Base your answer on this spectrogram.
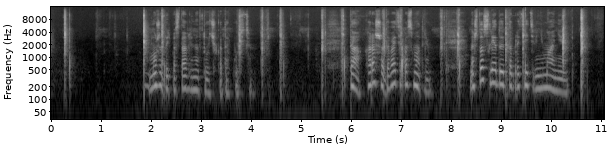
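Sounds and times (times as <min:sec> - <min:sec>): person speaking: 0:01.8 - 0:04.2, 0:05.4 - 0:10.5.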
